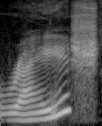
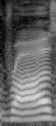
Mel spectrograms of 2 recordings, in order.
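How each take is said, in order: First: The name is said like 'Raish'. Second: The name is said like 'Roz'. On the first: "I either say Roz or Raish" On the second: "I either say Roz or Raish"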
